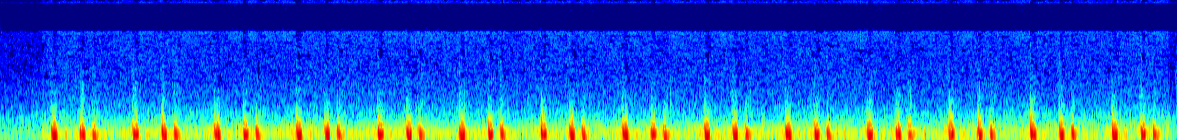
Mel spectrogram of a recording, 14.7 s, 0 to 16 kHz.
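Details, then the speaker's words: Third heart sound at the cardiac apex (review example 7, teaching recording): normal first and second heart sounds with a soft, low extra sound after S2, added at varying intensity. "oye un tercer ruido cardíaco el primero y segundo ruidos cardíacos son normales añadiré el tercer ruido cardíaco variando su intensidad"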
